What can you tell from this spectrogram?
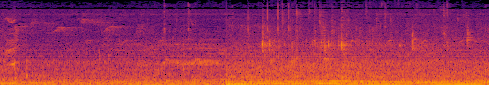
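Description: Water dripping and trickling from a wire skimmer full of boiled banana flower back into the pot of cooking water. A low steady background rumble rises slightly about two seconds in.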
